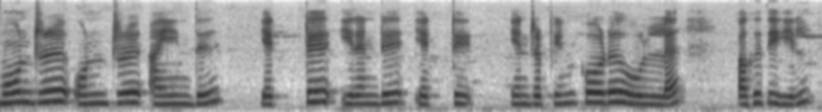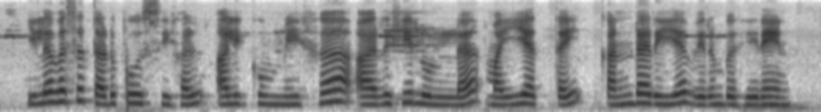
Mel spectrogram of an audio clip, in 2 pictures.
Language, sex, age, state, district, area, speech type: Tamil, female, 18-30, Tamil Nadu, Nagapattinam, rural, read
